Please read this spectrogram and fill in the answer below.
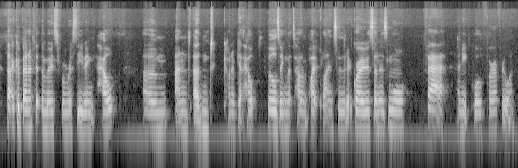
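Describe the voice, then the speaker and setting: Flat, gravelly-voiced woman panelist. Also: medium pitch, a little hiss or hum. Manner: hesitant, many fillers. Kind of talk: conference panel talk.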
